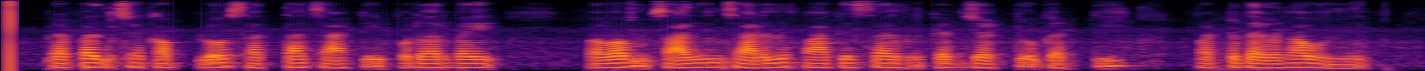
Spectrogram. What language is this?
Telugu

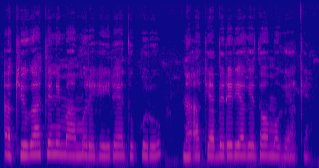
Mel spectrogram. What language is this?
Kikuyu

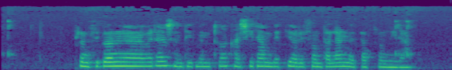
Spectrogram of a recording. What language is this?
Basque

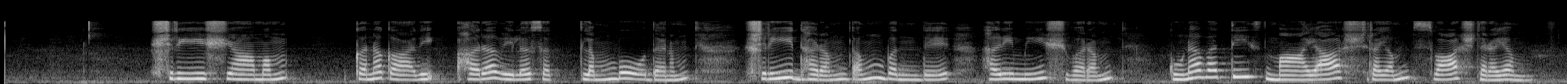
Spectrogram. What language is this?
Sanskrit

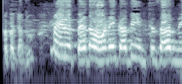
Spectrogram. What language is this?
Pashto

